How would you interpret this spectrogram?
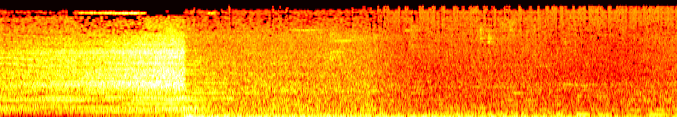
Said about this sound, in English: Okay, it's a very nice car. Thank you. Mercedes.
